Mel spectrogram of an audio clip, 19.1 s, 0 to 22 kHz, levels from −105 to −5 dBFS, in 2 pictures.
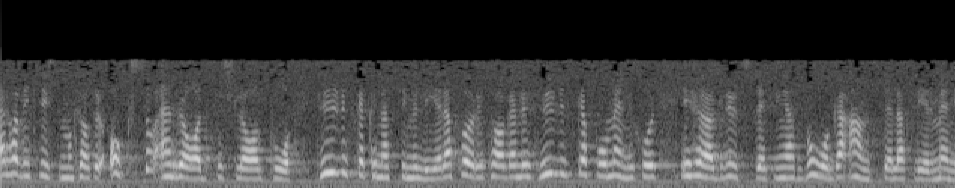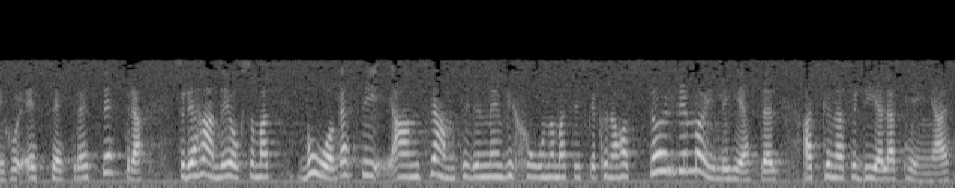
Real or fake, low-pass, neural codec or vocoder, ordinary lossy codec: real; 7.2 kHz; none; MP3, 24 kbps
